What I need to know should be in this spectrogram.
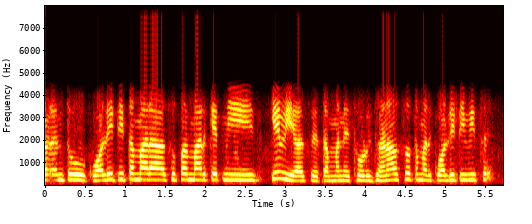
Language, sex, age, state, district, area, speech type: Gujarati, female, 45-60, Gujarat, Morbi, rural, conversation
